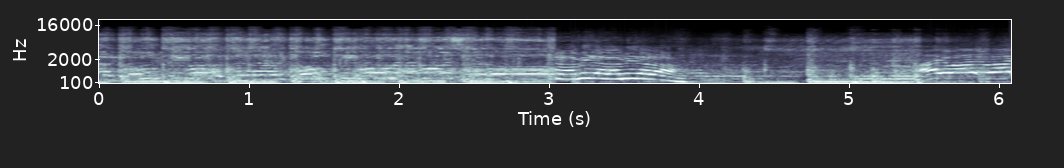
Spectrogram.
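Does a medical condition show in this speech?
No.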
